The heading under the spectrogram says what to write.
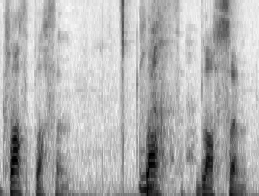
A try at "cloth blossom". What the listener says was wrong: You're mixing your S's with your T's. Cloth blossoms.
